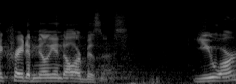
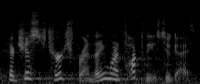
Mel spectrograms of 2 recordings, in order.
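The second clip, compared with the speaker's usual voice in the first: ordinary delivery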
